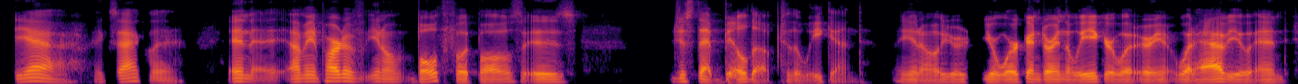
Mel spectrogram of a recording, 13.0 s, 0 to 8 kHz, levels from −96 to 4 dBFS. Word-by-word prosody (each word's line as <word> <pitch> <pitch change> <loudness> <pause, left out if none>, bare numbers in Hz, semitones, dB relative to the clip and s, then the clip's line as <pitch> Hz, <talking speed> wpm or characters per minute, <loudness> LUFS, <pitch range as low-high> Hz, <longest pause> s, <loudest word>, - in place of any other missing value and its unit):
Yeah, 110 -5 +1 0.3
exactly. 100 - -3 0.6
And, 115 -2 +2
eh 85 +1 -9
I 105 +1 +3
mean, 115 0 +1
part 120 +2 +6
of, 110 -4 -2
you 115 +2 -4
know, 100 -2 -4
both 100 +7 +1
footballs, 90 +3 -2
is 95 -1 -2 1.0
just 110 0 -5
that 80 0 +1
buildup - - -1
to - - -12
the - - -7
weekend. - - -8 0.3
You 85 0 -4
know, 75 +1 -4
you're 90 -1 -4
you're 95 -3 -1
working 90 +2 +3
during 90 0 +4
the 85 - -3
week 95 +4 +3
or - - +3
what - - -1
or 90 -1 +2
y 85 +1 0
wh - - -15
what - - +1
have 90 +4 +6
you, 90 -1 -1
and 85 +1 -3
95 Hz, 165 wpm, -27 LUFS, 85-105 Hz, 1.0 s, part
